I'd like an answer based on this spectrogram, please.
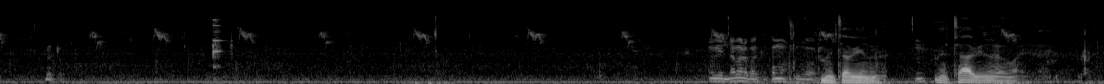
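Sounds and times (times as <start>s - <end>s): small bird chirping: 0.3s - 7.4s.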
